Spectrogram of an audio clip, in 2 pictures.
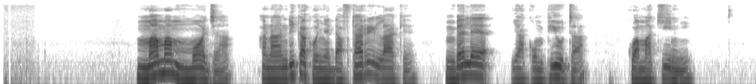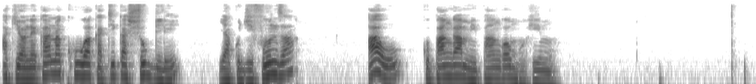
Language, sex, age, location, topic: Swahili, male, 18-24, Nairobi, education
